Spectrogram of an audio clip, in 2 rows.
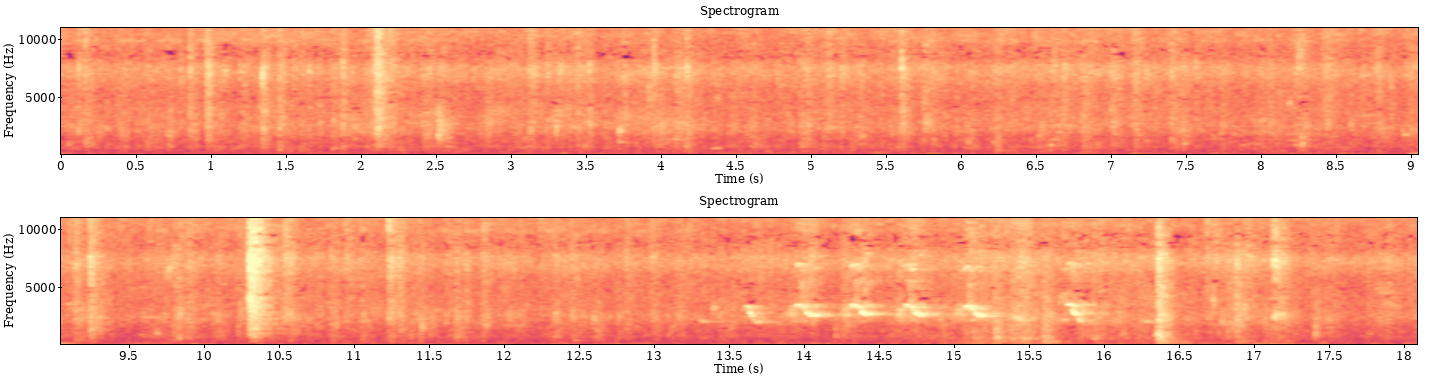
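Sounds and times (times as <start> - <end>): bird chirping: 13.3 - 16.4.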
